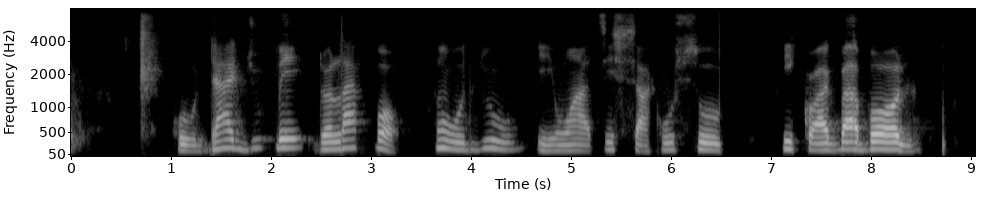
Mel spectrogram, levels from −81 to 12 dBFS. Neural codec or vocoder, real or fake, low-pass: codec, 16 kHz, 2 kbps, X-Codec, HuBERT features, trained on LibriSpeech; fake; 7.2 kHz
